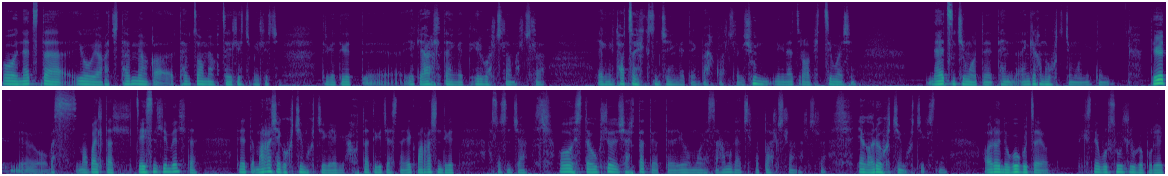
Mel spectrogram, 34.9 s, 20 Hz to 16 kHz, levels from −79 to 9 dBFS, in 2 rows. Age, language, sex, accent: 20-39, Korean, male, native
